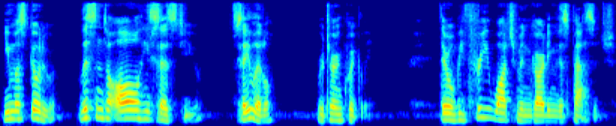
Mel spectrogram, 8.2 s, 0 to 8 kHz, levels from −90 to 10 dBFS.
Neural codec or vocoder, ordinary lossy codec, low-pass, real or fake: none; AAC, 32 kbps; 7.2 kHz; real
